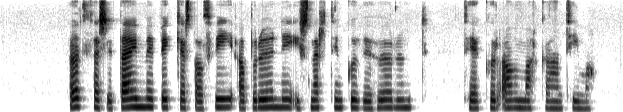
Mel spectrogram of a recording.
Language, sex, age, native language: Icelandic, female, 40-49, Icelandic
